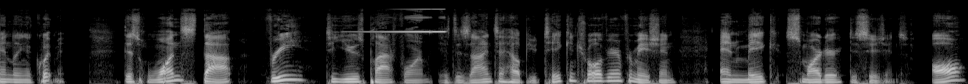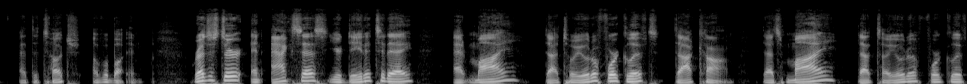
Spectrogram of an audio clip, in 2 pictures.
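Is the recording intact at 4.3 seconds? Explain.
No. From 3.41 to 4.49 s, between "stop free to" and "designed to help you", a microphone feeds back through its loudspeaker, so a 4.6 kHz loudspeaker feedback squeal swells over under a second to sit about 5 dB above the speech. At 4.30 to 4.33 s, AAC frame loss with concealment drops about 20 ms of audio, and the decoder patches the gap from its last good spectrum, leaving a brief smeared, phasey blur.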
